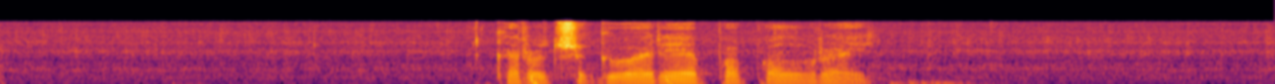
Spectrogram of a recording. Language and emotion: Russian, neutral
